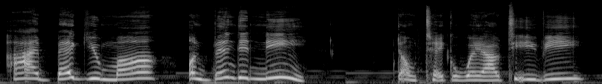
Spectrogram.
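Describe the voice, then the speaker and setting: A woman voicing young bear cubs begging not to lose their TV, in a high pleading voice. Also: slow pace, no room sound, faint music behind.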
